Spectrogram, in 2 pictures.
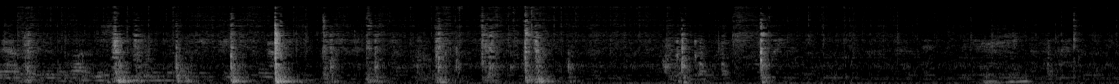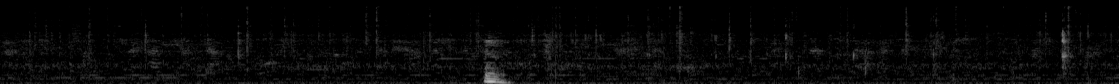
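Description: A non-metal spatula stirring and tossing fried rice in a stainless steel pan: a quick run of soft scrapes and taps against the pan for the first eight seconds, then quieter, sparser stirring. One louder single knock comes about sixteen seconds in.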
